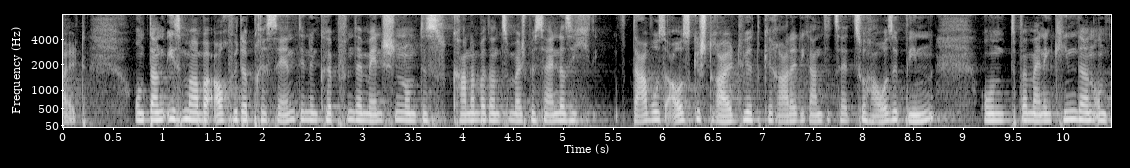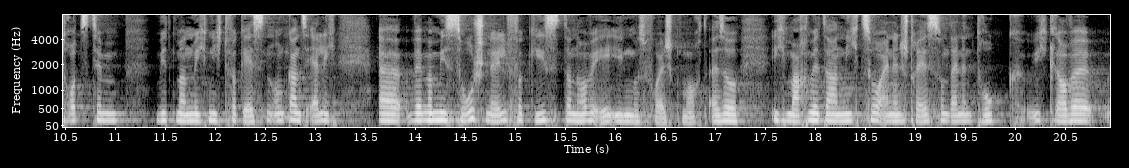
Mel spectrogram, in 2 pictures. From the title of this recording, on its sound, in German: Auf dem roten Stuhl LIVE SHOW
